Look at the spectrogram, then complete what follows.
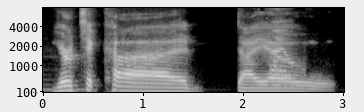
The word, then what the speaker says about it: Urtica dioica: You pronounced it correctly. Did I? Urtica dioca, right?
